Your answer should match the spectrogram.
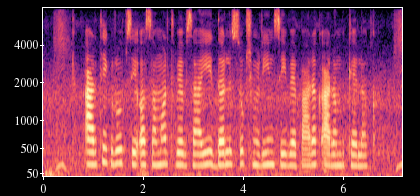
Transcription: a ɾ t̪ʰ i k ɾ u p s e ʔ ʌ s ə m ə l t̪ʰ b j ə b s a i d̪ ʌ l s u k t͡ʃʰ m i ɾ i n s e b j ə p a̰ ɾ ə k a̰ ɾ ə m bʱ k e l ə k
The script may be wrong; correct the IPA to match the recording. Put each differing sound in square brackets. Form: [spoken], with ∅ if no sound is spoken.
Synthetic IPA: a ɾ t̪ʰ i k ɾ u p s e ʔ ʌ s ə m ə [ɾ] t̪ʰ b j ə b s a i d̪ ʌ l s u k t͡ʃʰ m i ɾ i n s e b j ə p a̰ ɾ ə k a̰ ɾ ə m bʱ k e l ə k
